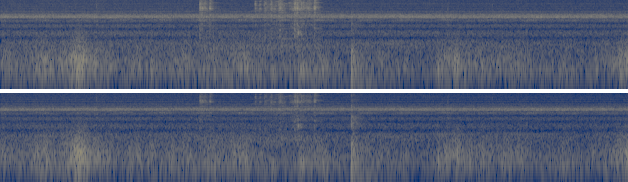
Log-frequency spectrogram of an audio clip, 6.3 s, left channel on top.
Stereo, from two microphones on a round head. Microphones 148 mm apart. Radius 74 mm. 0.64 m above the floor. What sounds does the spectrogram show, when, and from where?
0.0 s an insect: 15° left (ahead or behind)
2.0 s a clink: 50° left (ahead or behind)
3.5 s a thud: 45° right (ahead or behind)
